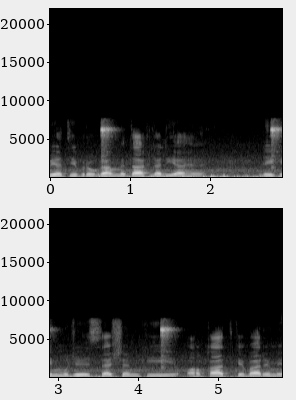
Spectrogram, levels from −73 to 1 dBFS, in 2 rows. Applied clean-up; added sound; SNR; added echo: none; Tambourine; 13 dB; none.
